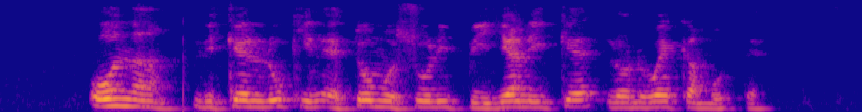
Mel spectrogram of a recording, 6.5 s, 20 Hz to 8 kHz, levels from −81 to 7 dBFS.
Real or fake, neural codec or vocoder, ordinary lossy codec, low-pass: real; none; Opus, 24 kbps; 7.2 kHz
